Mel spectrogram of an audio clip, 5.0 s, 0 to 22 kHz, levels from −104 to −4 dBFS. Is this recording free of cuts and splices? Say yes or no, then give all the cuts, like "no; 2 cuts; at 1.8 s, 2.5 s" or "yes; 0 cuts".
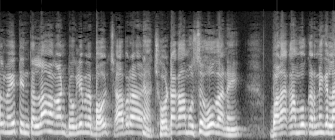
no; 1 cut; at 2.1 s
